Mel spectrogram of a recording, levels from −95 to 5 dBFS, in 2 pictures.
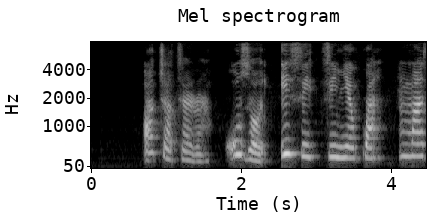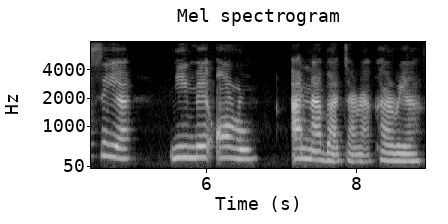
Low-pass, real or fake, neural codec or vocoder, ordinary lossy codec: none; fake; codec, 16 kHz, 2 kbps, FunCodec, trained on Chinese and English, 25 frames a second; none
